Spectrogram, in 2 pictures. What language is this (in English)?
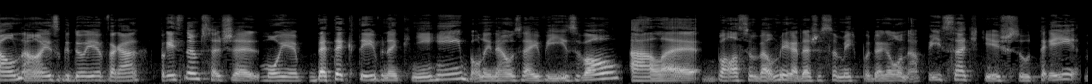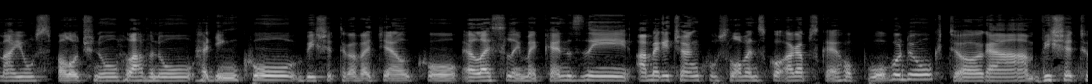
Slovak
